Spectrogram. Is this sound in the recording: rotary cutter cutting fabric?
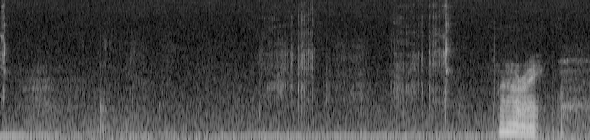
yes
